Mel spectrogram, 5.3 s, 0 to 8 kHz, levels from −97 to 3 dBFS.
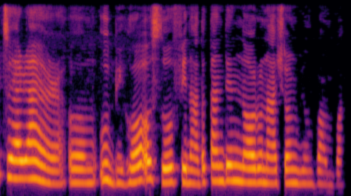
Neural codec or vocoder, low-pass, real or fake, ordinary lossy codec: none; 7.2 kHz; real; none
